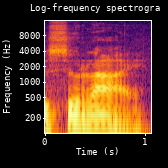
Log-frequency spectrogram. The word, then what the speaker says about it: Syrae: Now, notice that Syra's name has changed from Syra to Syrai. When I pronounce the AE, it sounds like a long I in English.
